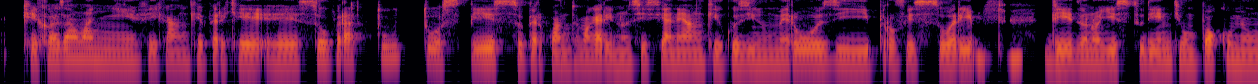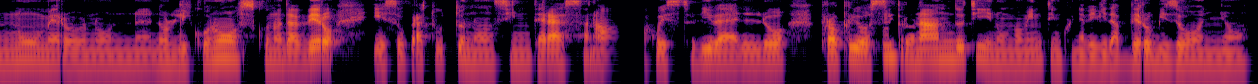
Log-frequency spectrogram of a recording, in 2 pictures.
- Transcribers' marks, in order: other background noise
- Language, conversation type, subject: Italian, podcast, Quando ti sei sentito davvero orgoglioso di te?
